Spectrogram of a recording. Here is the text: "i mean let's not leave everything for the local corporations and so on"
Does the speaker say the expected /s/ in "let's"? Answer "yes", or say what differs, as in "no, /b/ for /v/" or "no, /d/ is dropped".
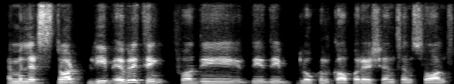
yes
